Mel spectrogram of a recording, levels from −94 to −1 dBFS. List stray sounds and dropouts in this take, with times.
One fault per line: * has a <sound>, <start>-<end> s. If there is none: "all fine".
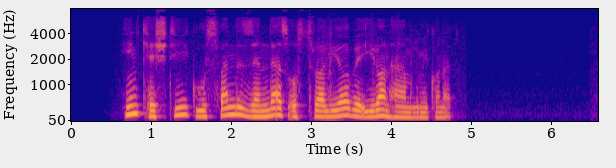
all fine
